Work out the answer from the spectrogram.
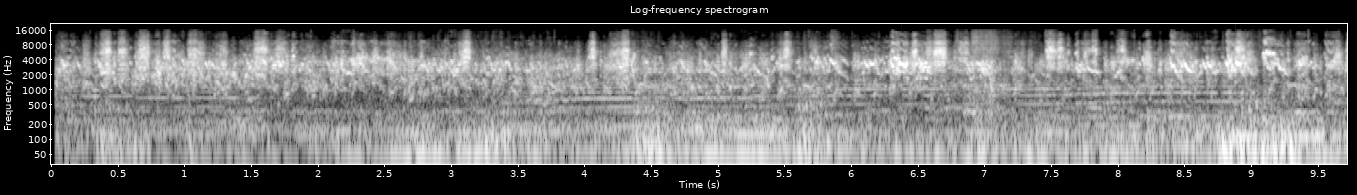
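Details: Several budgerigars eating a seed mix give dense, continuous chattering: rapid high chirps and squawky notes overlapping without pause, with faint low hum beneath.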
